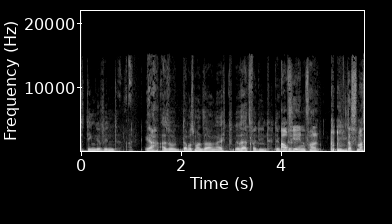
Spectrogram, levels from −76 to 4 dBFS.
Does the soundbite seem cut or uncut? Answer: uncut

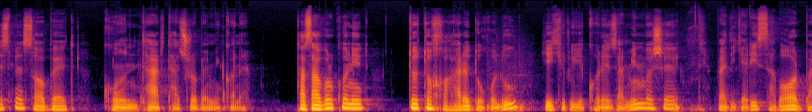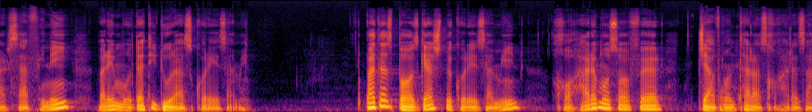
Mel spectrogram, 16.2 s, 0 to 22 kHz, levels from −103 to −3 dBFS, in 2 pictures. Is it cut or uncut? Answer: cut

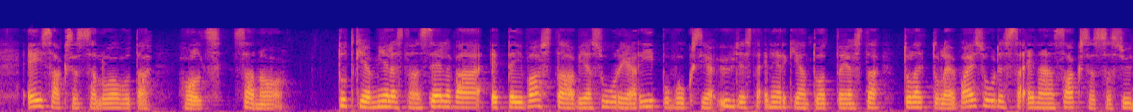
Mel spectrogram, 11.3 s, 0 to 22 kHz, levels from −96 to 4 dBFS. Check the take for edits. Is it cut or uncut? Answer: uncut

